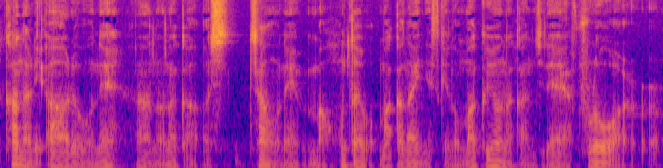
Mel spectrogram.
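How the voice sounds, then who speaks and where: A man teaching English in a relaxed, explanatory way, talking through a practice question with many fillers. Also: low-pitched, brisk, creaky, slight background noise. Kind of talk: casual lesson walkthrough.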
